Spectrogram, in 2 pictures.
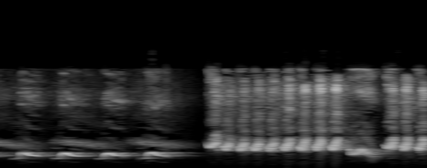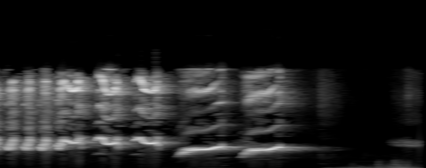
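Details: Chinese hwamei, a national champion singer, in a loud varied song: repeated slurred whistles near two kilohertz, then a fast run of rich rising notes and looping phrases, ending with a brief rustle.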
